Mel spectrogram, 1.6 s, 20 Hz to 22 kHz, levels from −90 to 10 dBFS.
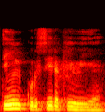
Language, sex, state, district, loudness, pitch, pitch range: Hindi, male, Uttar Pradesh, Shamli, -17 LUFS, 120 Hz, 110-140 Hz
